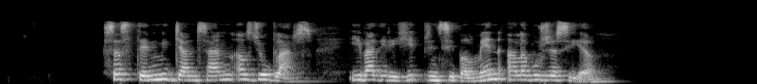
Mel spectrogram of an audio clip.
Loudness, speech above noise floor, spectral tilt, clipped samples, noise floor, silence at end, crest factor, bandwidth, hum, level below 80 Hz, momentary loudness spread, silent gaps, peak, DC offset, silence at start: -16 LUFS; 72 dB; -4 dB/octave; under 0.1%; -87 dBFS; 1.45 s; 16 dB; 8 kHz; none; -56 dBFS; 9 LU; none; -2 dBFS; under 0.1%; 1.05 s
